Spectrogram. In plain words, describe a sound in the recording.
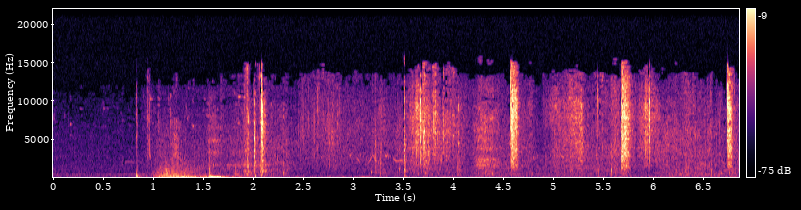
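Footsteps crunch over leaves and twigs.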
